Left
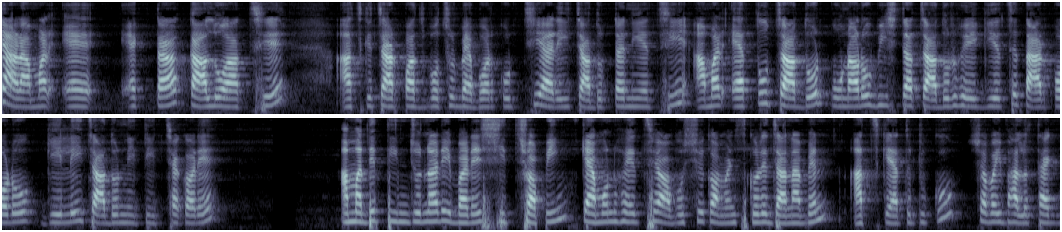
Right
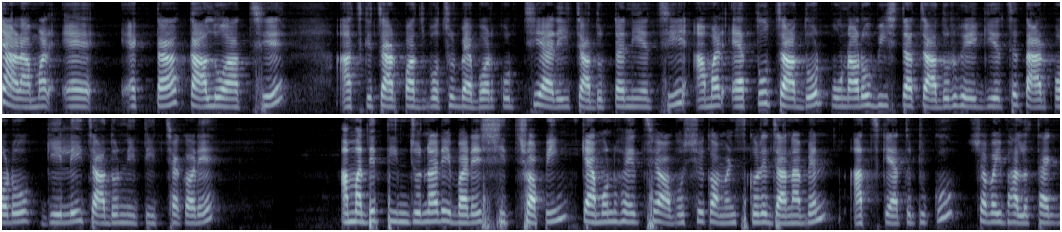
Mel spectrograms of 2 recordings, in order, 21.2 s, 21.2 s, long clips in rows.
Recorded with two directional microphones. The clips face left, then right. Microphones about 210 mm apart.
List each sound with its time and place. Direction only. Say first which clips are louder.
0.0 s a woman's voice: right 1 dB; 35° right (ahead or behind)
13.9 s a woman's voice: right 3 dB; 40° right (ahead or behind)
